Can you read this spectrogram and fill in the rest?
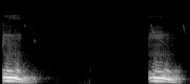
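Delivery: ऊ as a pure Spanish "u"; Spanish letter name. Shown as a demonstration. Teacher to students, careful Spanish vowel. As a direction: repeat ऊ clearly. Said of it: "यू को कहते हैं".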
